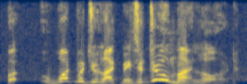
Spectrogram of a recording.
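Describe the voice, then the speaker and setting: A man's voice: high-pitched, huge pitch swings, moderate pace, a little hiss or hum. An actor playing a timid, subservient older henchman in a video game, stammering and hesitant. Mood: flustered, pleading. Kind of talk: video game cutscene voice acting. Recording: loud music over the voice.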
